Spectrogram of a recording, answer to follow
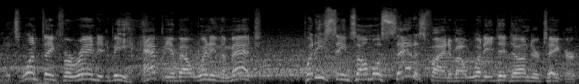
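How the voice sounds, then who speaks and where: A man's voice: sits high, animated, fast, very noisy. A man voicing a wisecracking male wrestling color commentator in a video game. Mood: commentating. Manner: chatty, wry commentary. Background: music.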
